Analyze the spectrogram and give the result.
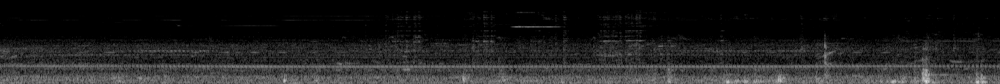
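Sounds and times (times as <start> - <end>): train wheels rumbling on rails: 0.0 - 10.0
thin wheel squeal: 4.8 - 6.4
wheels knocking on rail joints: 6.0 - 10.0.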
